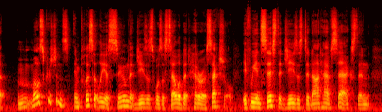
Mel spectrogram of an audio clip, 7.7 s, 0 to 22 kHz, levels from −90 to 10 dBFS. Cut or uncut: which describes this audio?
cut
